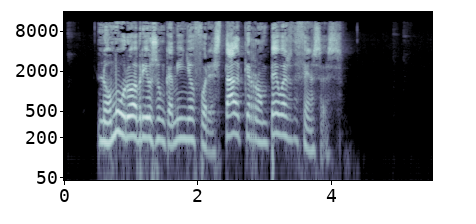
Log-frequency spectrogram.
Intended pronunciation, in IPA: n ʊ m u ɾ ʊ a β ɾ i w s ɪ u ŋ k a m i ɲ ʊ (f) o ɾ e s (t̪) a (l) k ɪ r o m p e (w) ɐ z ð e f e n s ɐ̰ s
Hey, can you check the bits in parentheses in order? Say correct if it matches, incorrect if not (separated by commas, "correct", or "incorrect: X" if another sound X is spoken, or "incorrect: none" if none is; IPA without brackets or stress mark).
correct, correct, correct, correct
